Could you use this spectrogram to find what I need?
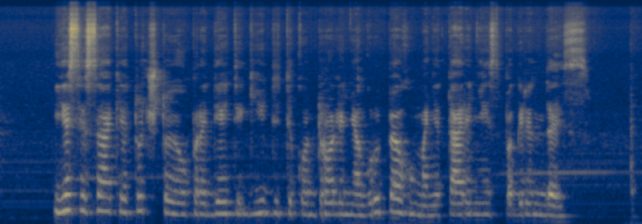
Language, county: Lithuanian, Šiauliai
